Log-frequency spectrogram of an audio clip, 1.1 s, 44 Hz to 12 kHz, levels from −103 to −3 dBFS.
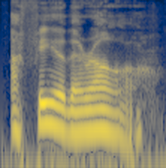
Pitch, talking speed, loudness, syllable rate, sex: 155 Hz, 215 wpm, -16 LUFS, 6.4 syllables/s, female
